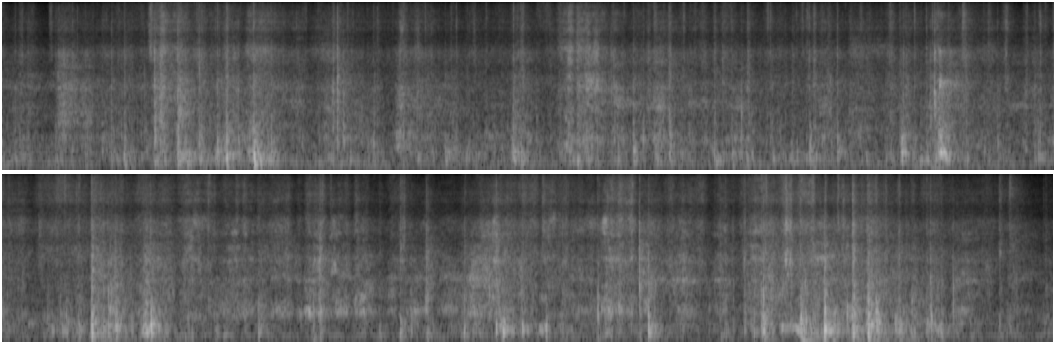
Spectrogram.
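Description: Fighters scrambling and grappling on a training mat: irregular thuds and scuffling of bodies and feet, with the loudest knocks about four seconds in, around fourteen seconds, and near the end.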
